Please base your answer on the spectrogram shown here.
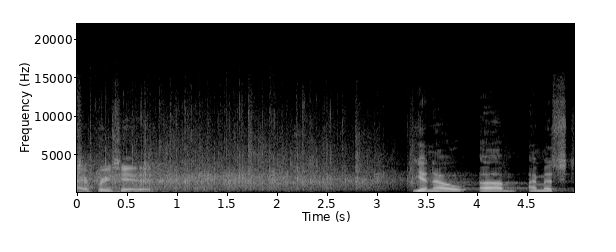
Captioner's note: audience applauding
